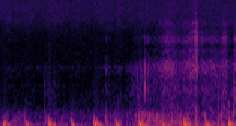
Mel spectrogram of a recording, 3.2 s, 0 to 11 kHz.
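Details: Female heart recorded via ultrasound transducer, combined with ECG: steady, regular low thumping heartbeat at about 100 beats a minute, with a soft whooshing hiss in the later part.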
